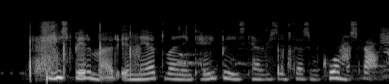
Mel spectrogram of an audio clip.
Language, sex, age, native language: Icelandic, female, 11, Icelandic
